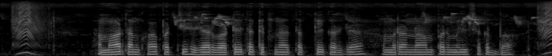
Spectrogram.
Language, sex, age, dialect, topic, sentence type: Bhojpuri, male, 25-30, Southern / Standard, banking, question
